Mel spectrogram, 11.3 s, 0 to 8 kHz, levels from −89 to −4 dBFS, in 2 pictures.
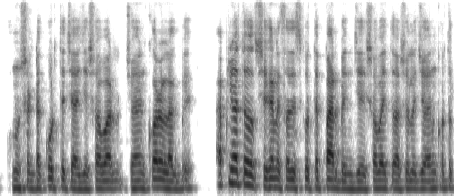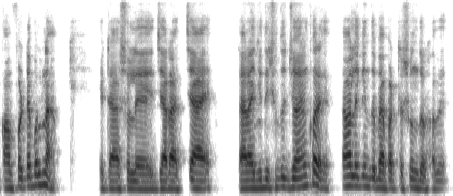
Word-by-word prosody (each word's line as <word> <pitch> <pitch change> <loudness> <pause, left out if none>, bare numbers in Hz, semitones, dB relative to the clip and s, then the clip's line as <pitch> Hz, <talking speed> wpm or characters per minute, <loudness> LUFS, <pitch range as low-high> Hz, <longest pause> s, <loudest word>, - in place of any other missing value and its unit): অনুষ্ঠানটা 125 -2 -2
করতে 140 -2 0
চায় 115 -1 +2
যে 115 - -1
সবার 125 0 +3 0.2
জয়েন 125 0 -1
করা 135 -1 +5
লাগবে। 120 +2 -2 0.4
আপনি 180 +4 -2
হয়তো 200 -2 +5 0.2
সেখানে 145 -1 +2
সাজেস্ট 130 -2 0
করতে 140 - -1
পারবেন 125 -3 +4
যে 120 - 0
সবাই 125 -1 +1
তো - - -3
আসলে 125 +2 -3
জয়েন 120 0 0
করতে 125 +1 -5
কমফোর্টেবল 150 +7 0
না। - - +2 0.6
এটা 120 0 -2
আসলে 120 0 -2 0.3
যারা 120 0 +5 0.2
চায় 120 -1 +5 0.4
তারাই 125 +1 +4
যদি 135 +1 -2
শুধু 145 +1 -4
জয়েন 140 +2 +3
করে - - +5 0.2
তাহলে 160 +1 +3
কিন্তু 150 -2 -3
ব্যাপারটা 130 0 0
সুন্দর 125 -4 -2
হবে। 125 - -7
125 Hz, 190 wpm, -23 LUFS, 120-140 Hz, 0.6 s, করা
